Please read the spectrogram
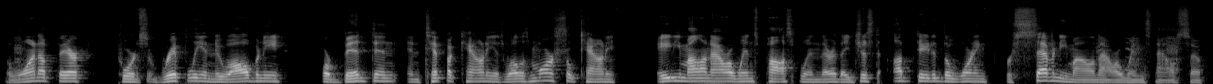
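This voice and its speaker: A young man, a student meteorologist, giving live severe weather coverage, listing towns and arrival times with urgent warnings and some self-corrections. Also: mid-range voice.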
